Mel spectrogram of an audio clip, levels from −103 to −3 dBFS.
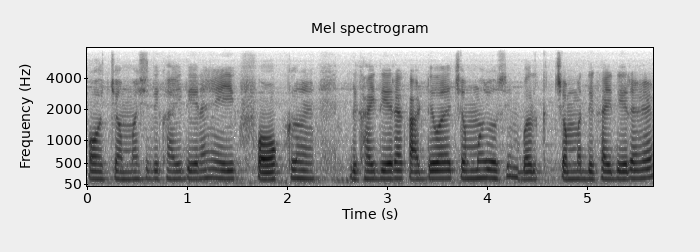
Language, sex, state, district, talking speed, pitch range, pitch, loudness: Hindi, male, Chhattisgarh, Bilaspur, 245 wpm, 160-175 Hz, 165 Hz, -19 LUFS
